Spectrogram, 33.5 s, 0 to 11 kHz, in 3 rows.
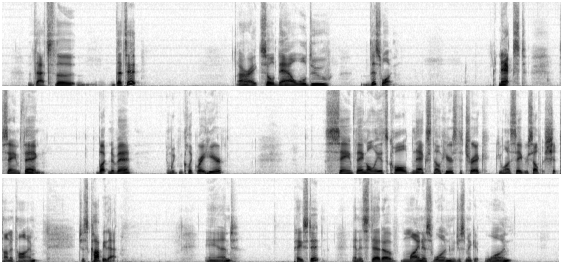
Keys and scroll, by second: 25.5 super+c, 28.6 super+v.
